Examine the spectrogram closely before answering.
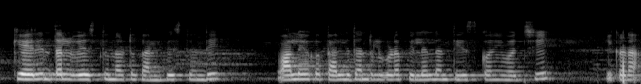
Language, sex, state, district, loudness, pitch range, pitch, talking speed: Telugu, female, Telangana, Karimnagar, -20 LUFS, 215-240 Hz, 225 Hz, 110 wpm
